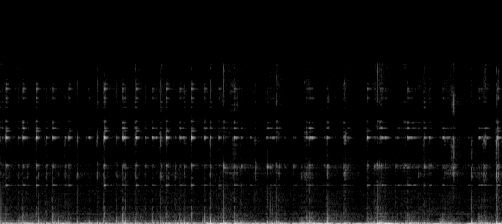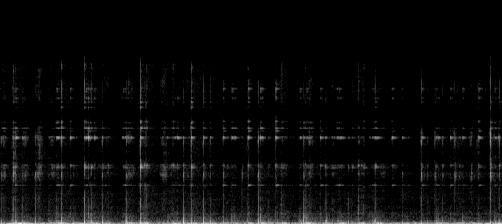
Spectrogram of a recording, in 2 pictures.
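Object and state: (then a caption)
Glass wine bottle. The fingertips of one hand tap rapidly on the body of a hollow, apparently empty amber glass wine bottle lying on its side, while the other hand holds its neck near the gold cap. The taps form a steady stream of soft, low, dull knocks with faint bright glassy clinks on top. Each tap dies away almost at once.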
